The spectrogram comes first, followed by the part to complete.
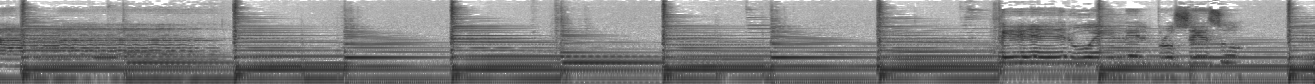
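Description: Nylon-string classical guitar played in a steady accompaniment rhythm, a strong strum about once a second with the chord ringing between strokes.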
